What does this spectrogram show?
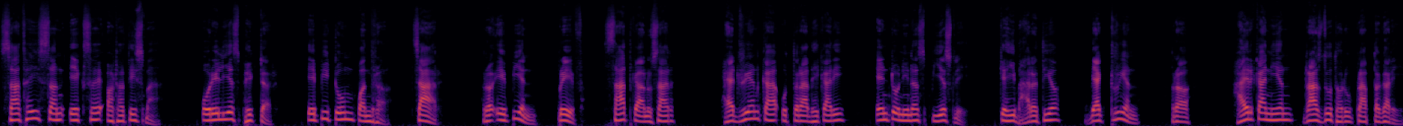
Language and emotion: Nepali, neutral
